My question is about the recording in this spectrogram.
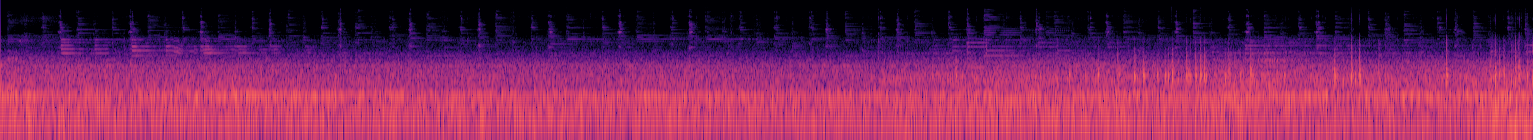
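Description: Car driving, heard from inside the cabin: a steady mix of engine and tyre noise.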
